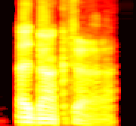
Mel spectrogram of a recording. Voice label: "adductor", British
